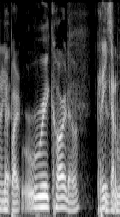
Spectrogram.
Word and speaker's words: Ricciardo: pronunciation on your part ricardo ricardo if you're gonna say in spanish you gotta roll yours ricardo yeah you don't say ricardo no rollyard you're gonna say it right ricardo yeah say it right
